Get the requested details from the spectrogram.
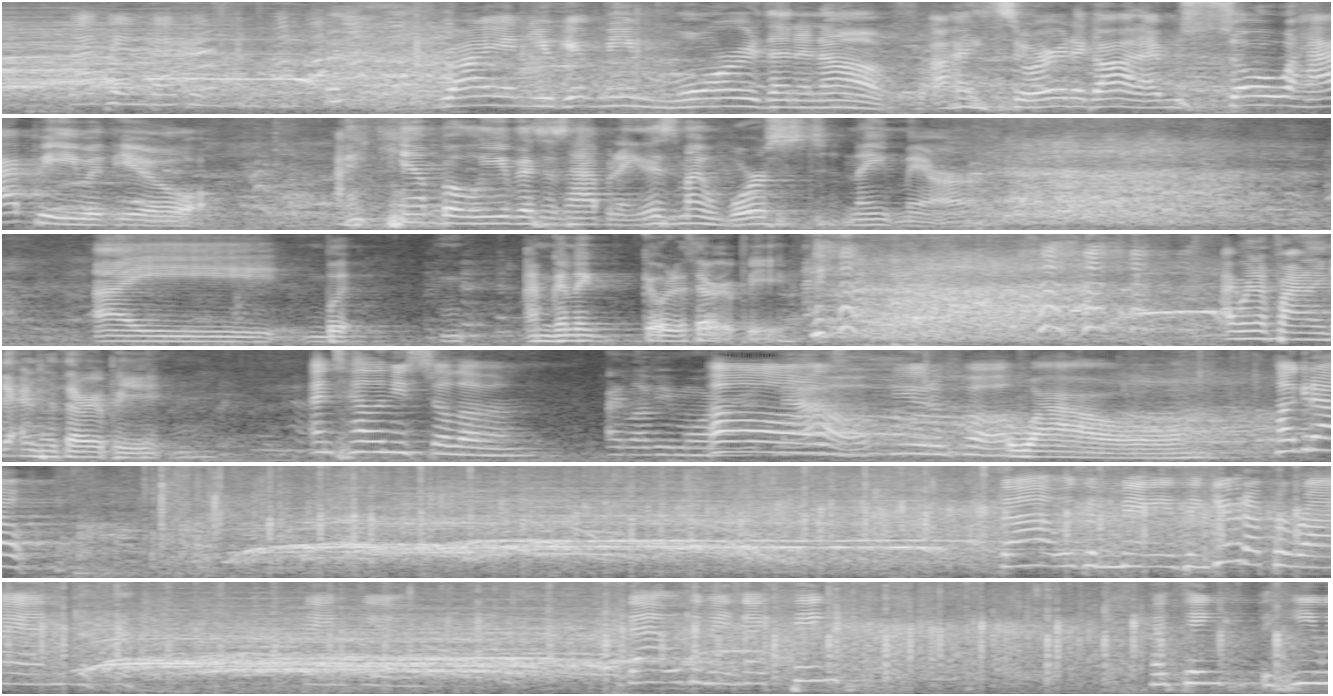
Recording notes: Answer more letters for help live on stage at The Bell House.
